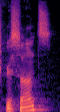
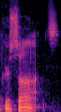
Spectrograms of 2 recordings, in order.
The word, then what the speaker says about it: croissant: That is pronounced croissant, not croissant.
